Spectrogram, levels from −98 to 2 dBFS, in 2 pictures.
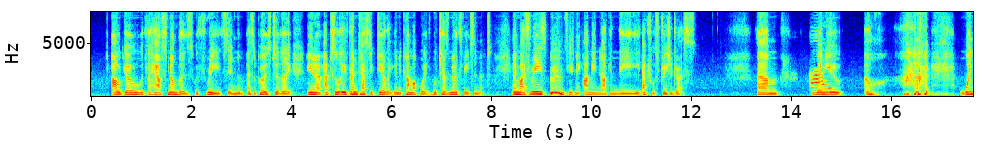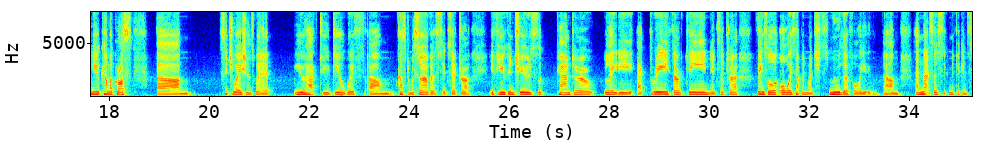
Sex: female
